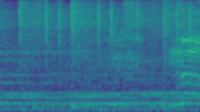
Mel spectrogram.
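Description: Metal band playing live: distorted electric guitars holding a steady chord over drum hits, with a shouted vocal coming in near the end.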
